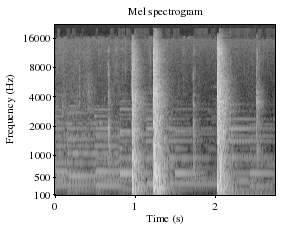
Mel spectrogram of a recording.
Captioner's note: hammering sound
